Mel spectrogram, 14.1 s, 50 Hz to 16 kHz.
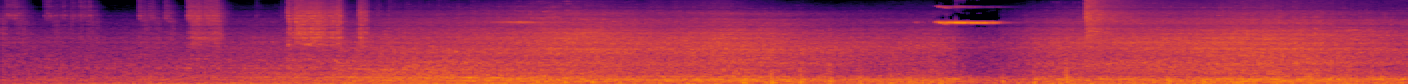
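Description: Heritage passenger train hauled by 44 class diesel locomotive 4490 passing close by. The locomotive's engine grows louder over the first few seconds as it comes through, then the carriages run past with steady wheel-on-rail noise. There are brief high squeals, the loudest about nine and a half seconds in.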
